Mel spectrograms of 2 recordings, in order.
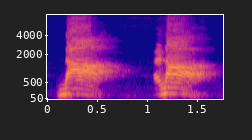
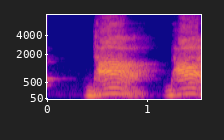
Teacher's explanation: जीभ ऊपर उठकर मूर्धा को स्पर्श करती है और झटके के साथ नीचे गिरती है। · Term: उत्क्षिप्त व्यंजन, द्विगुण व्यंजन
